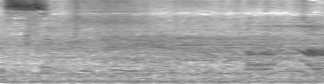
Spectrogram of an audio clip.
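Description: Steady background noise of a busy store, with faint voices in the distance.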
